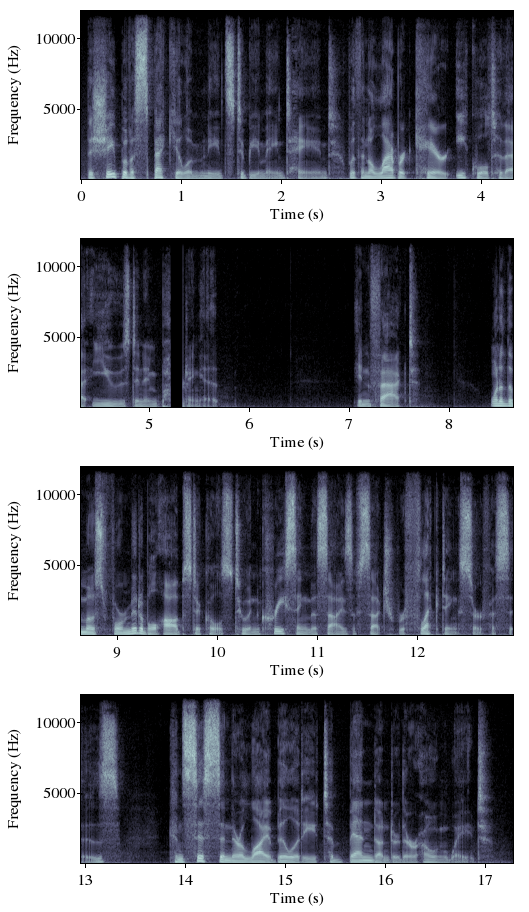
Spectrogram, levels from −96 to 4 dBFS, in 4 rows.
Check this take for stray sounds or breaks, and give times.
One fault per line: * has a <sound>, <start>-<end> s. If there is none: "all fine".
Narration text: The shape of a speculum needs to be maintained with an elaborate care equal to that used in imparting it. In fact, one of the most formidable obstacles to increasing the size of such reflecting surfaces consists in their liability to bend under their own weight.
* has a dropout, 5.2-5.3 s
